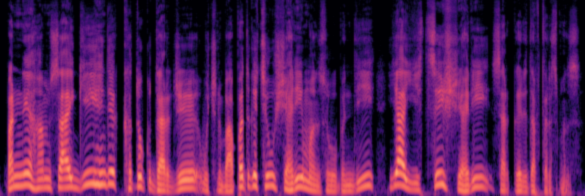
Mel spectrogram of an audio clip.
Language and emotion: Kashmiri, neutral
